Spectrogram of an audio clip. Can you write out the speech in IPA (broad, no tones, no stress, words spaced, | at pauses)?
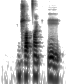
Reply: d͡ʒɨtˤɛ̃t͡ʃʼe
